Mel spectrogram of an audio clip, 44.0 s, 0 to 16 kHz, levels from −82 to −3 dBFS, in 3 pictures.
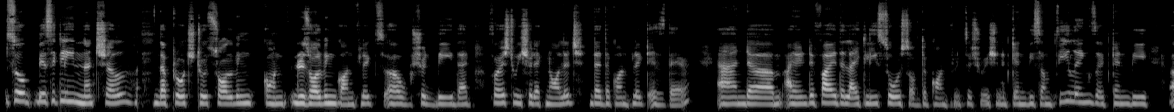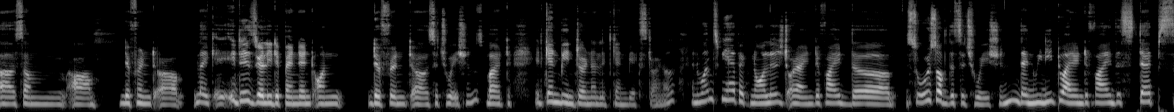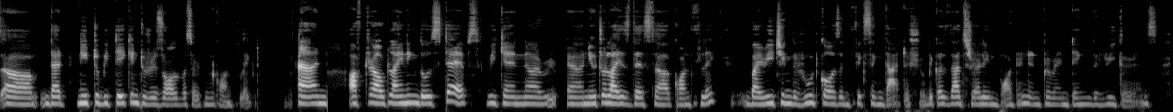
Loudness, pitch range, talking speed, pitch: -31 LUFS, 185-210 Hz, 170 wpm, 195 Hz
